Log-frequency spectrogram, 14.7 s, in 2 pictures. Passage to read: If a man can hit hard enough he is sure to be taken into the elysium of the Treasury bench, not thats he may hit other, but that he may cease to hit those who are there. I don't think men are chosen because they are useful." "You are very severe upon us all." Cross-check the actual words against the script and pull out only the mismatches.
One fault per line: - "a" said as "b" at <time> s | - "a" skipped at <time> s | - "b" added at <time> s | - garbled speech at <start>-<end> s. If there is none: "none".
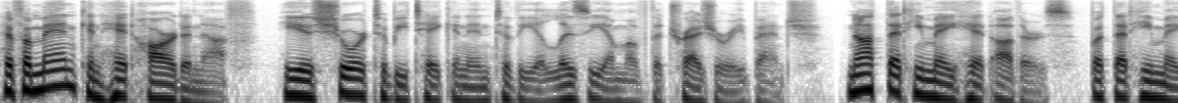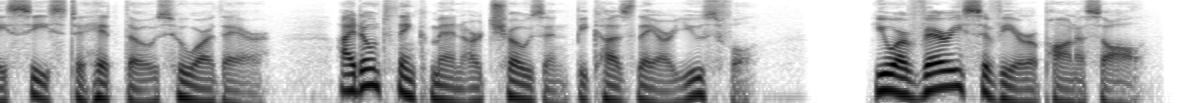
- "thats" said as "that" at 5.5 s
- "other" said as "others" at 6.2 s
